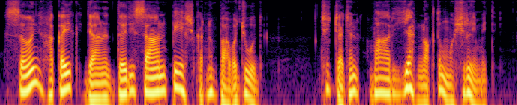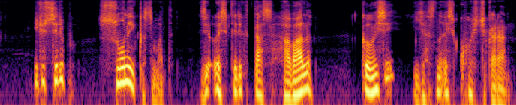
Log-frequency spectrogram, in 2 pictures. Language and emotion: Kashmiri, disgusted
